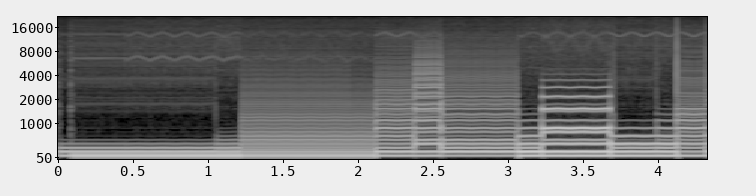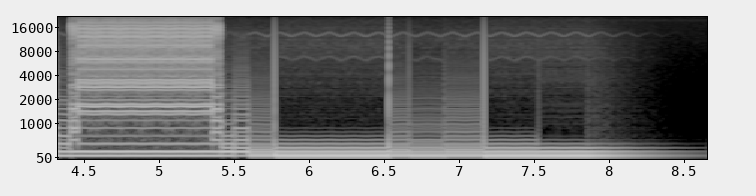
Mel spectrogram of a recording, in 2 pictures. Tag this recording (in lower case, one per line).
music
musical instrument
keyboard (musical)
